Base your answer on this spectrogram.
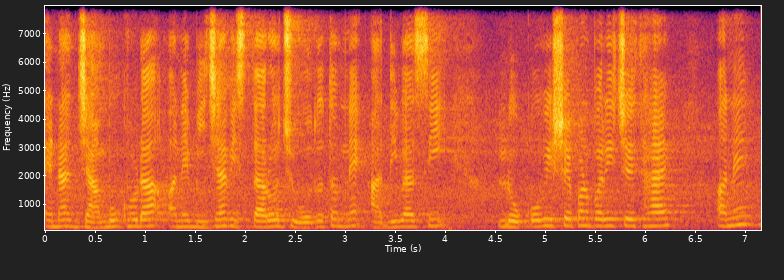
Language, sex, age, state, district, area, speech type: Gujarati, female, 45-60, Gujarat, Surat, urban, spontaneous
